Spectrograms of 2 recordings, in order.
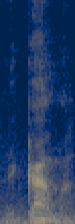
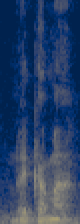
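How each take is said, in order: First: Cama said with the stress on the first syllable, CA-ma; correct stress demo. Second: Camá said with the stress on the last syllable, ca-MÁ; wrong stress demo. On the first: Teacher correcting students, stress on CA-ma. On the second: Teacher showing students the wrong stress, ca-MÁ. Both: Shown as a demonstration.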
